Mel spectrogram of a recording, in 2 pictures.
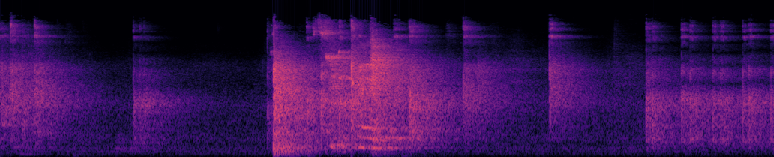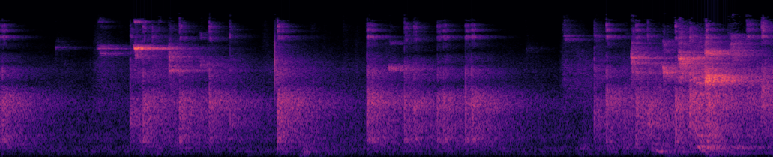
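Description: A table tennis ball clicks back and forth between paddles and table in a rally, echoing in a large hall.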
